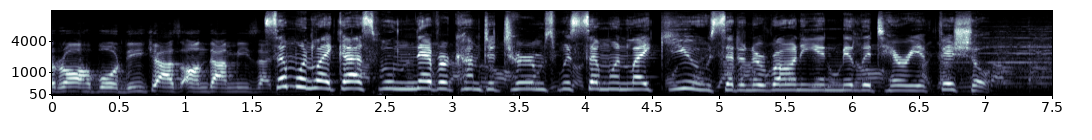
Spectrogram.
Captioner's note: speaking alternate language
